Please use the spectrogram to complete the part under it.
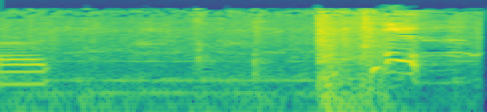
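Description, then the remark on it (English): A garage door comes down and hits a woman with a sudden loud, rattling bang, followed by a short sharp cry, after a stretch of low steady hum. “What did she hit? The garage door.”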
